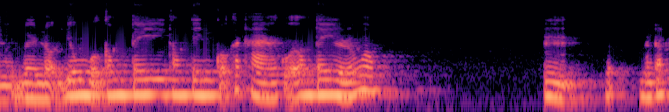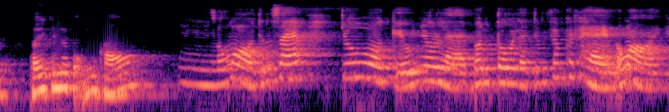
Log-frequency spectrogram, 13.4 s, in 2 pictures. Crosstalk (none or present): none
